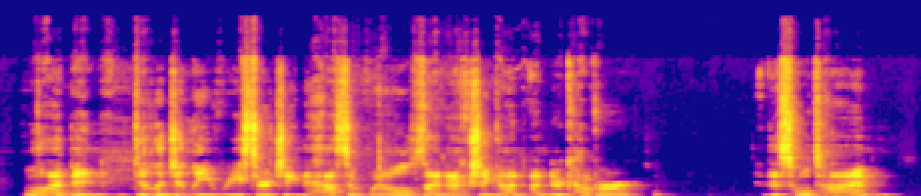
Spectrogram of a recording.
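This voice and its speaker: A man's fairly high voice at a moderate pace, with fairly even intonation, audible room echo and noticeable background noise. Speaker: podcast co-host. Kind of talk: casual chat. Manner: loud. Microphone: far from the mic.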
